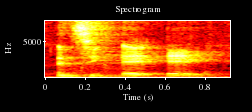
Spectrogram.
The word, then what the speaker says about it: NCAA: ¿Cómo lo pronunciamos en inglés? – NCAA. – NCAA. Exacto.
